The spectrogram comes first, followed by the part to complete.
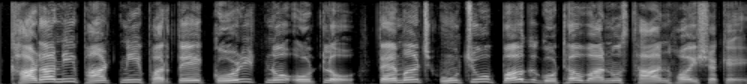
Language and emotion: Gujarati, neutral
